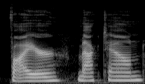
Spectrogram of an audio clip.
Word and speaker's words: FYR MacTown: It's FYR MacTown. It's pronounced Fire MacTown.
